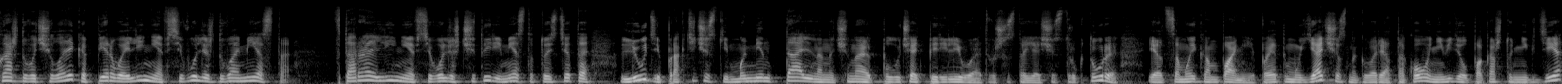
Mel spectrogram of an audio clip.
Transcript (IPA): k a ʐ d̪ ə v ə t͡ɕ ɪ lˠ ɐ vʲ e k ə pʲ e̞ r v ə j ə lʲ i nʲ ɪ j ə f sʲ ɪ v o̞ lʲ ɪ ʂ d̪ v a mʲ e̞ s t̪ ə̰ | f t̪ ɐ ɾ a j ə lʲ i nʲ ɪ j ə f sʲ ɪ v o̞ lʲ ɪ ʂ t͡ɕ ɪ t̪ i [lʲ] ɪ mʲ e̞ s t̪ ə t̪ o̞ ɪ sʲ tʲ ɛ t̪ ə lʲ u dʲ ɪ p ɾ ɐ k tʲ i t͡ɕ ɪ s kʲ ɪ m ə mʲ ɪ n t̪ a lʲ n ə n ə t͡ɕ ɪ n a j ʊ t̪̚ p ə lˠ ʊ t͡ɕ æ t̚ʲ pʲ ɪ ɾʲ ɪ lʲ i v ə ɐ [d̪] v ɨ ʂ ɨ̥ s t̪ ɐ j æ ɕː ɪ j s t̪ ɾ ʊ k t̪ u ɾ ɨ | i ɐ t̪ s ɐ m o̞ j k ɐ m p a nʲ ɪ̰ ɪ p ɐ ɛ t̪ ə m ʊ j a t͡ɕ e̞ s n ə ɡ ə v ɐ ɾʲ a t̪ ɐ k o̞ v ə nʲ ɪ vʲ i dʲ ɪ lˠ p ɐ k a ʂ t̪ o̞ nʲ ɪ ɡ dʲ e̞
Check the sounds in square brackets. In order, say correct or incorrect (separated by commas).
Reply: incorrect, incorrect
